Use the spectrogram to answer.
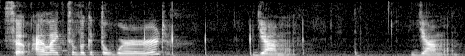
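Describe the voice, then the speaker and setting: A woman teaching a casual video lesson, who explains slowly and repeats each sound. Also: high voice, fairly even intonation, a little hiss or hum. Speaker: Spanish teacher.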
